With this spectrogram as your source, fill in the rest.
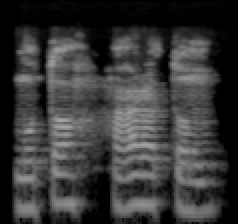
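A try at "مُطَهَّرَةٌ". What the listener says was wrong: হারাতুন, র হারাতুন, র এর সময় একটু রাউন্ড হয়ে গেছে। গুড হ্যাঁ এখন এখন আমরা হচ্ছে হারাতুন হা র হা হালকা র হেভি আবার টু হালকা রাইট হারাতুন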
